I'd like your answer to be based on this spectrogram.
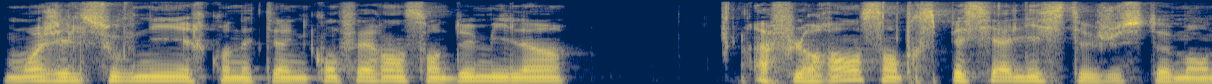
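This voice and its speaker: Here a man talks in a normal speaking voice at a medium pitch. He keeps a moderate pace and a fairly even intonation. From Switzerland, canton of Neuchâtel. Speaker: physics professor, atomic clock specialist. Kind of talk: interview.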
